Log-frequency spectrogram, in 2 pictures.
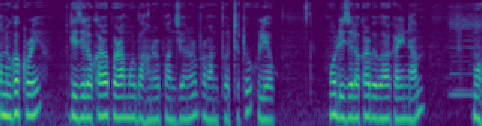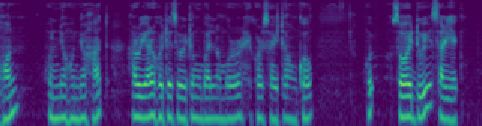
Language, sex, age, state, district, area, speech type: Assamese, male, 18-30, Assam, Charaideo, urban, read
